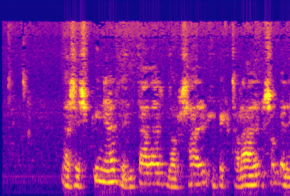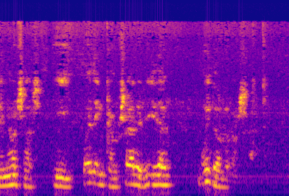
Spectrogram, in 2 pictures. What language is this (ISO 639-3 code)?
spa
